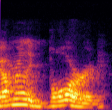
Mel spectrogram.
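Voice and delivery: plain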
